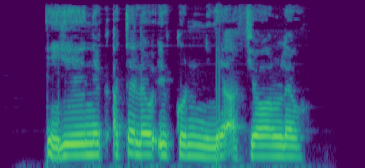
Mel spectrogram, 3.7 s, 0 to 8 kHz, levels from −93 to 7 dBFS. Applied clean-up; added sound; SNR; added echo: neural mask model DeepFilterNet 3.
